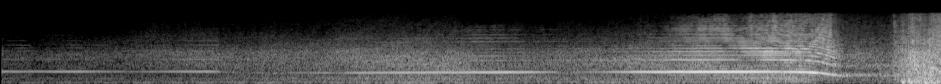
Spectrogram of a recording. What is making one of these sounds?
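A car engine revs loudly and climbs in pitch, then drops off.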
